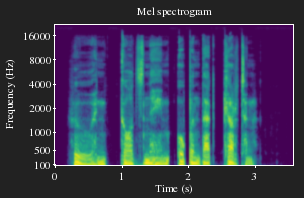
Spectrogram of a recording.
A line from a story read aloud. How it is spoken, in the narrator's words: he muttered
